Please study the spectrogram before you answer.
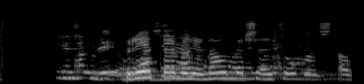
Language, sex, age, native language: Icelandic, male, 12, Icelandic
